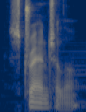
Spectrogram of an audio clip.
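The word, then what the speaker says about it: Strandtula: We got the strandula or stranchula. Strantula. Yeah, that actually makes me question the old pronunciation. I guess it was scul as in tarantula, right?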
